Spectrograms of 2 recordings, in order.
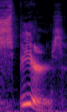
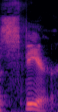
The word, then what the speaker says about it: sphere: appreciate that but those Spears no they're not a spear because that's not pronouncing right it's a sphere a sphere a sphere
